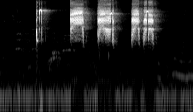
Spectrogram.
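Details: Sindhi black francolin, from a set of mixed male and female calls: a loud, harsh, grating call of one short buzzy note followed by two paired rasping bursts, evenly spaced, clean against a silent background.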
